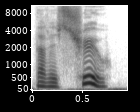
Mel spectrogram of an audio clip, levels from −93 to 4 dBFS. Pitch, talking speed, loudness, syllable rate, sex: 190 Hz, 190 wpm, -17 LUFS, 4.4 syllables/s, female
